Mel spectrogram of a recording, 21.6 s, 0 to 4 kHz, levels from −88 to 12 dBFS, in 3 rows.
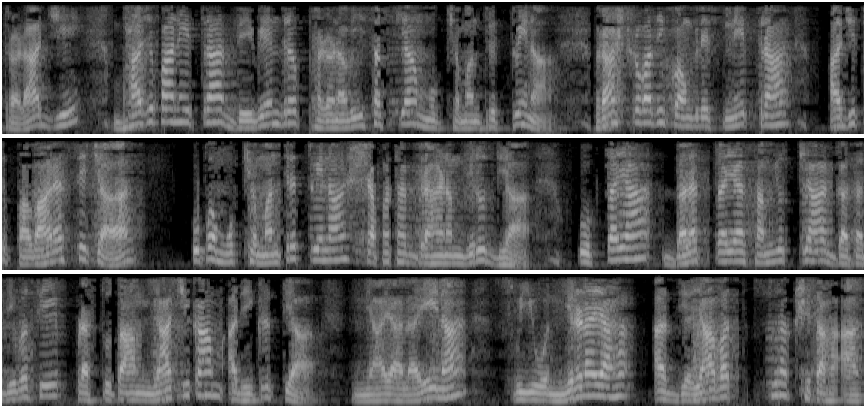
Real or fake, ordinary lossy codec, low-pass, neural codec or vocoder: real; AAC, 16 kbps; 3.6 kHz; none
